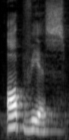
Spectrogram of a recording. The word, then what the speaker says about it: obvious: obvious. خب استرس رو سیلاب اول هست. obvious. او رو داریم با صدای آ تلفظ میکنیم.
